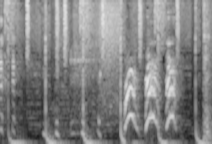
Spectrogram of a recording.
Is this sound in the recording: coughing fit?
no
